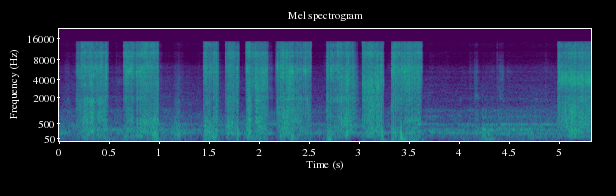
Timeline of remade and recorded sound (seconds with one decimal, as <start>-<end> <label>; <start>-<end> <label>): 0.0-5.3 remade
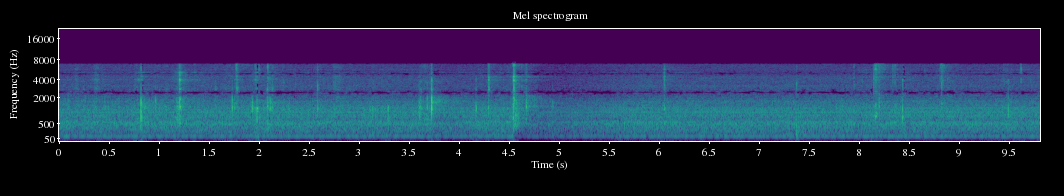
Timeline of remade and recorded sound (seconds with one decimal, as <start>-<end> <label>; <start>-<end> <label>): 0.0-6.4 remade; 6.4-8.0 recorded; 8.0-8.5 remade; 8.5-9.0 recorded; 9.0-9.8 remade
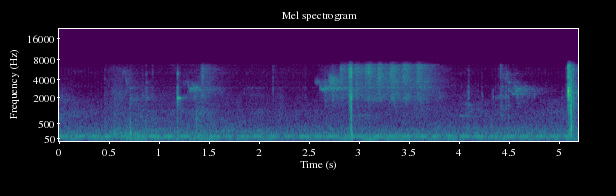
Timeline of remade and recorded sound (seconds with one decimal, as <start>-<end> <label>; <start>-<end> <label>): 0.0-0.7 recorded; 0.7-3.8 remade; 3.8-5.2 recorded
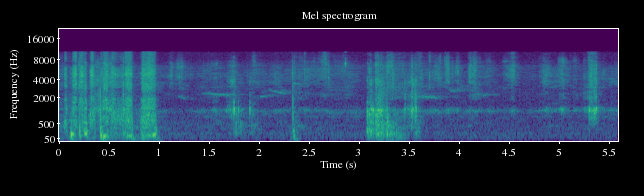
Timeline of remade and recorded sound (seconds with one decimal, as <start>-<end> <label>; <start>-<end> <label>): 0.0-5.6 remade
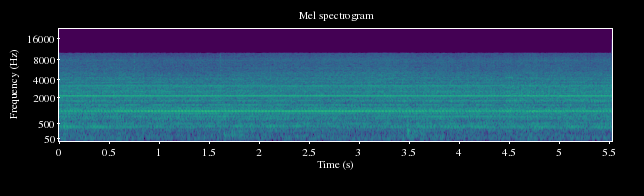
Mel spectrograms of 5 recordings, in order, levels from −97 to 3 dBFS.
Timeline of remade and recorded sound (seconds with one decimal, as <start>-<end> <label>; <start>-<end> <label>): 0.0-4.5 recorded; 4.5-5.1 remade; 5.1-5.5 recorded

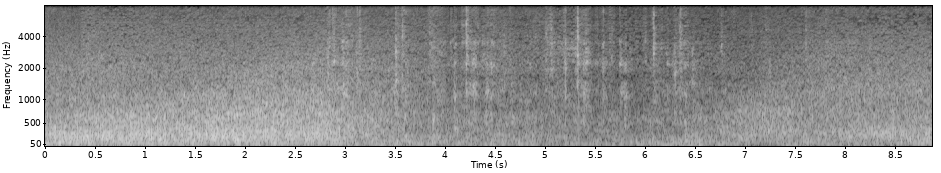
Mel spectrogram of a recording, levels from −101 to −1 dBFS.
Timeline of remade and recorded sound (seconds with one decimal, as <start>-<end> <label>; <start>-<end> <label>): 0.0-8.9 remade

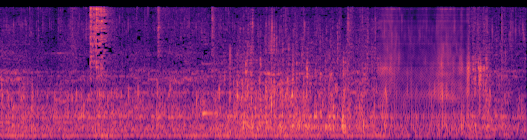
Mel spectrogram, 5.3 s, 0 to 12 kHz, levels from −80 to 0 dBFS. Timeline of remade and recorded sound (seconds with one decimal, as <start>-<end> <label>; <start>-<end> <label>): 0.0-3.8 recorded; 3.8-4.7 remade; 4.7-5.3 recorded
